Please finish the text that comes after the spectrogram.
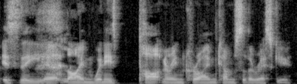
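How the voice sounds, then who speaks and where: A man's voice: mid-range voice, flat delivery, a little slow. A middle-aged man, chatting wryly about a film as a podcast co-host. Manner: chatty, wry, laughs often. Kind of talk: casual film discussion.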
